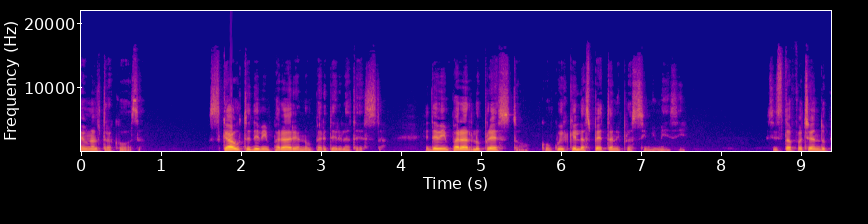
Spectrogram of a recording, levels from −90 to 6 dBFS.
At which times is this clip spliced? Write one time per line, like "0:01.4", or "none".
none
